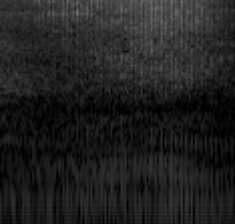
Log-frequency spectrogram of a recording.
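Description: Faint, steady low engine rumble of slow road traffic heard from inside a car, with a hiss building in the second half as vehicles pass close by.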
